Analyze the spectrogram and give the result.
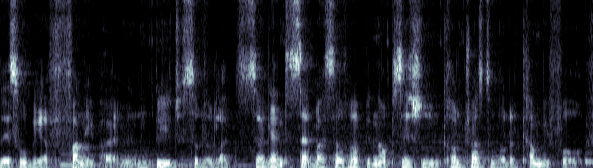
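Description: A man talks at a very fast pace in a fairly low pitch. His voice is somewhat breathy. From Wales. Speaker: video producer and poet. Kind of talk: interview. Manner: halting.

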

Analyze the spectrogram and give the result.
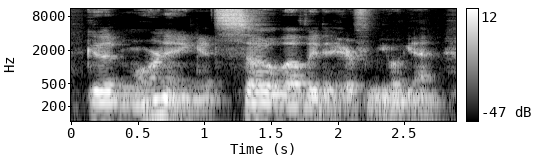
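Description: A raspy, put-on character voice at a fairly quick pace. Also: man, medium pitch for a man. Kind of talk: polite, courteous. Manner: smooth, greeting.

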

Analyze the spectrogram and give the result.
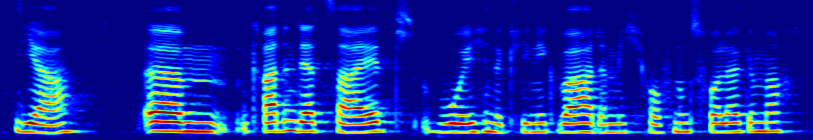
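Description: At a fairly slow pace, a woman talks at medium pitch with monotone, flat intonation. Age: 20s. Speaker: podcast guest, listener. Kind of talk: personal testimony.

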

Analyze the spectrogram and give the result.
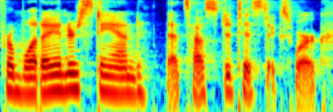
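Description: On a very clean recording with a silent background, a woman with a very deep, low pitch speaks in a monotone, flat intonation. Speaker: podcast co-host. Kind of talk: casual podcast chat.

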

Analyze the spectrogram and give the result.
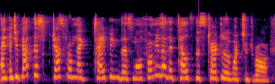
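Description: A woman with a German accent and a high pitch, at a moderate pace with lively intonation and hardly any pauses. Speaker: software engineer. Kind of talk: casual chat. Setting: video call. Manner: halting.

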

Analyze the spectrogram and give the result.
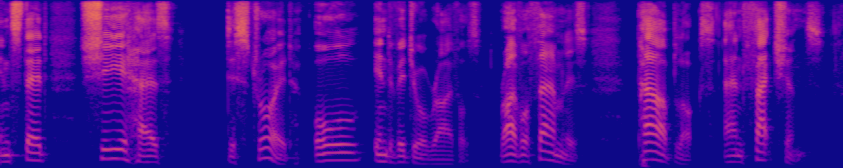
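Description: Speaking very slowly at a medium pitch, a man makes very wide pitch swings in a very clean recording with a silent background. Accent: slight English. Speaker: journalist and China commentator. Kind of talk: public lecture and Q&A. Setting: stage with audience.

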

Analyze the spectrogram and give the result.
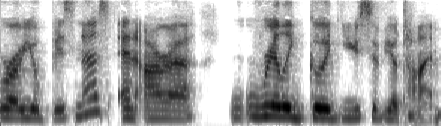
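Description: A woman with an Australian accent speaks at a moderate pace with fairly even intonation. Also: quiet background. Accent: Australian, noticeable. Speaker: business productivity expert and virtual assistant. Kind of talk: interview conversation.

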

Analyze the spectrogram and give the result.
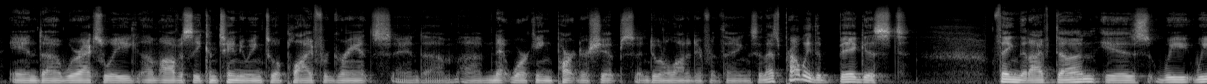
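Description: With an American accent, a man speaks at a very deep, low pitch, keeping fairly even intonation at a moderate pace. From Ohio (Dayton). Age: 50s. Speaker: nonprofit executive and professor. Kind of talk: interview conversation. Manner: halting, many fillers.

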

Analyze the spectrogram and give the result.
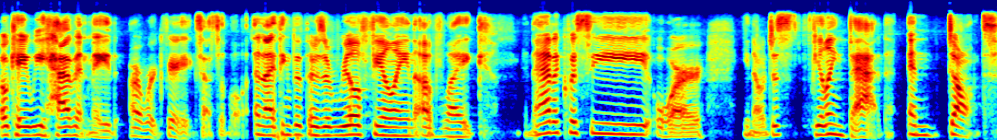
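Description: With an American accent, a woman talks in a normal speaking voice at medium pitch, with fairly even intonation and a moderate pace. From Chicago. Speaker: nonprofit executive director. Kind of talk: interview conversation.

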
